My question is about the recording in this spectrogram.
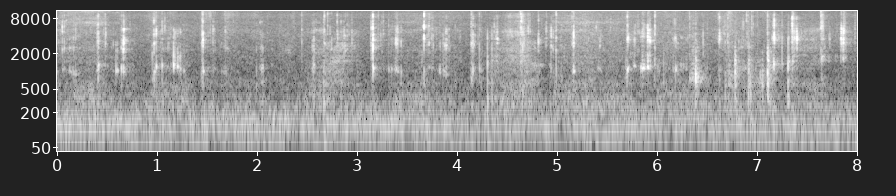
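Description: Close-miked gum chewing: quiet, irregular mouth clicks, several a second.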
